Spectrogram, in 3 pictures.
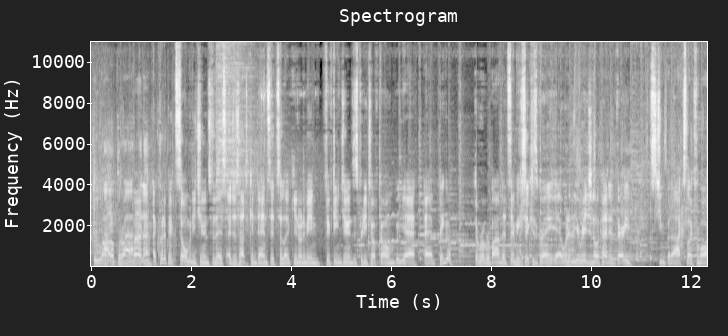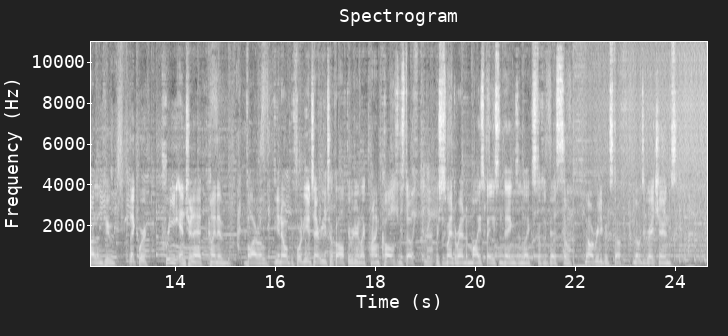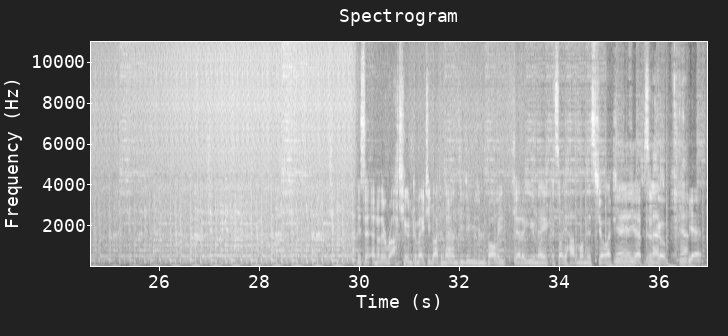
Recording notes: Recorded in the back of my car at Bang Face.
